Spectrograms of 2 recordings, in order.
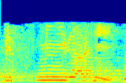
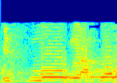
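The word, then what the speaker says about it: Bismillahi (بسم الله): Tapi kenapa bacanya ini Bismillahi, bukan Bismillahu atau Bismillahu? Kenapa Bismillahi? Pokoknya kalau Bismillahu nggak enak Ustaz.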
